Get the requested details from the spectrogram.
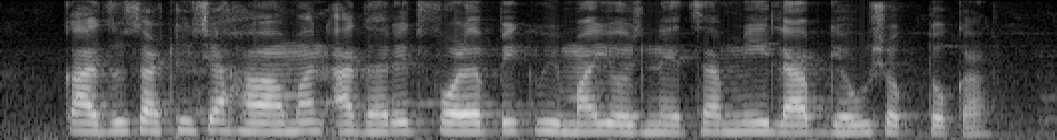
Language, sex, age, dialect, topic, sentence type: Marathi, female, 56-60, Standard Marathi, agriculture, question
